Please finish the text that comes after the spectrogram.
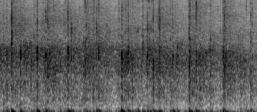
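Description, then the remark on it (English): An audience applauding, a steady wash of many hands clapping with dense, crackling texture and no pauses, moderately loud and without anyone speaking. “Can we put our hands together and just believe that God can still do miracles?”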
